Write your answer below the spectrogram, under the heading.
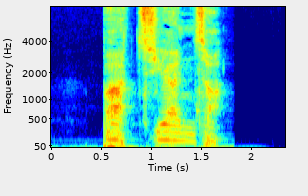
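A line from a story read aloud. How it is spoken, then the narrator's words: Sighing. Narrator (Italian): soggiunse, sospirando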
